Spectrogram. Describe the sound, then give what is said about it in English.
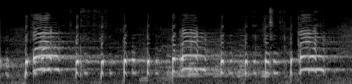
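A hen that has just laid an egg cackles loudly and insistently as she comes out of the hen house, a rapid run of sharp clucks building into drawn-out squawking calls, repeated several times with no talking. “and then out long through the chicken house, there'd come a hen proud to have laid an egg, and she'll come out of that hen house.”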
